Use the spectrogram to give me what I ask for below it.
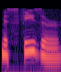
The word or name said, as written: misfeasor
